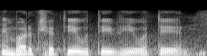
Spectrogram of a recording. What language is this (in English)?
Maithili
